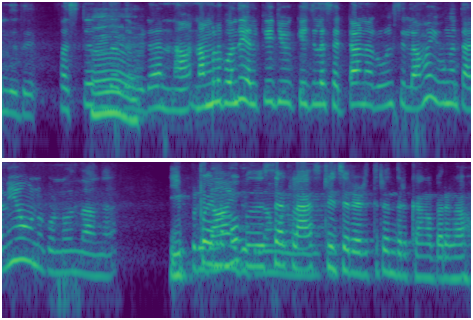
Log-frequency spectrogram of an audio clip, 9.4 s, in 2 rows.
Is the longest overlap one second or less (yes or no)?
no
